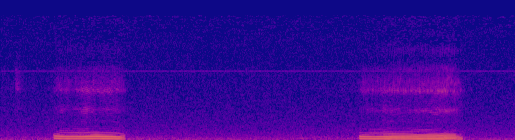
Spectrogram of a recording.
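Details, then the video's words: Snoring from Gidget, a female house cat, asleep indoors and louder than her normal: two drawn-out, droning breaths about three seconds apart, each a low harmonic hum that sags in pitch at the close, quiet room between. "Gidget Snoring -- adorable!"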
